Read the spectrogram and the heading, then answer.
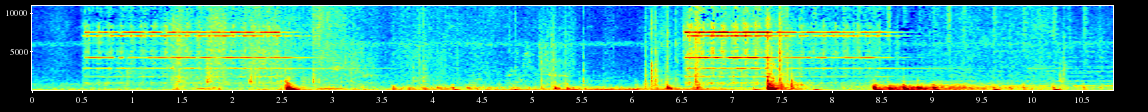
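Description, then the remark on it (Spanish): A telephone connected to a tape recorder rings twice, each bright, trilling burst lasting about two seconds with a pause between, with no one talking. It rings on the night of June 24, 1974, as a kidnapper calls the missing girl's mother a year after she disappeared from a campsite in Montana. “Mientras se apresuró hacia el teléfono y la grabadora, esperaba al fin obtener algunas respuestas.”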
